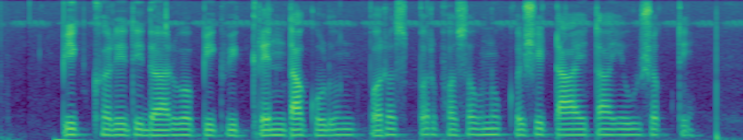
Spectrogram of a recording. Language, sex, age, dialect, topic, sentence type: Marathi, male, 25-30, Northern Konkan, agriculture, question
